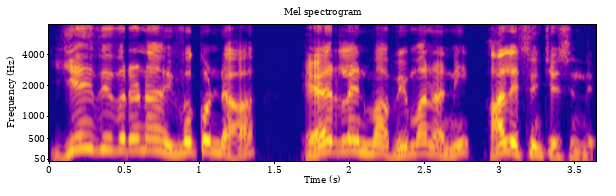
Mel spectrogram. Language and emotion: Telugu, angry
